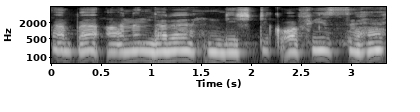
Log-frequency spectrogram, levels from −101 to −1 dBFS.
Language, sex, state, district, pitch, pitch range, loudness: Hindi, male, Bihar, Bhagalpur, 170 Hz, 160-180 Hz, -29 LUFS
